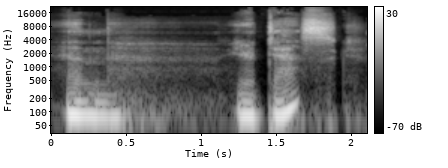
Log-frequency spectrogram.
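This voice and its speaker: A man acting a deep, husky, smitten office rival. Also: warm tone, no echo, full character voice. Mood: sultry, tender. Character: flustered, smitten male office rival confessing attraction. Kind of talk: intimate romantic audio roleplay acting.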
